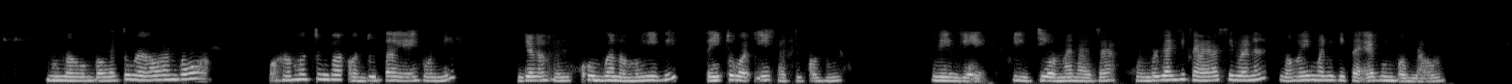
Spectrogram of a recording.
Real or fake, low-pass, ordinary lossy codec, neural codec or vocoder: fake; 5.4 kHz; MP3, 32 kbps; codec, 16 kHz, 1 kbps, FreqCodec, smaller model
